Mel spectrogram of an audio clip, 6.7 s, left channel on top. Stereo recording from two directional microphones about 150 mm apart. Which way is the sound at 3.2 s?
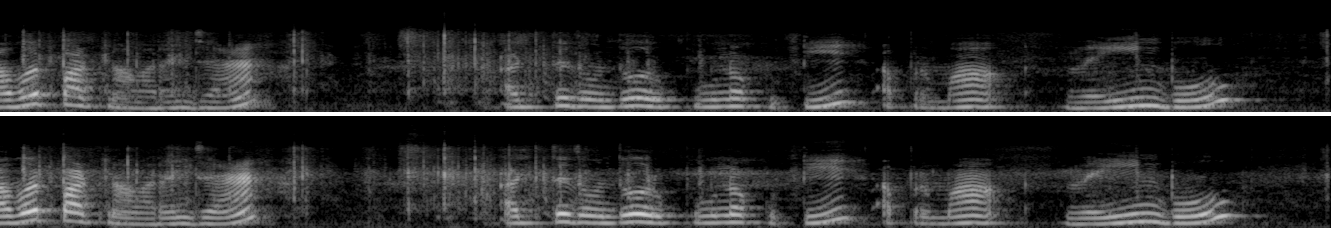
40° right (ahead or behind).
